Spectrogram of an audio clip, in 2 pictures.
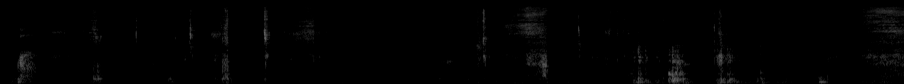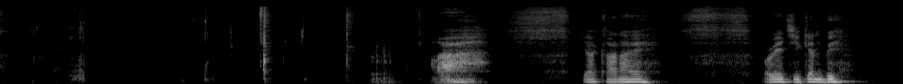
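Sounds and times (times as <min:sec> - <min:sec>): chewing and crunching: 0:00.5 - 0:07.2, 0:09.3 - 0:13.4
wet mouth clicks: 0:00.8 - 0:03.3, 0:10.9 - 0:12.7.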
